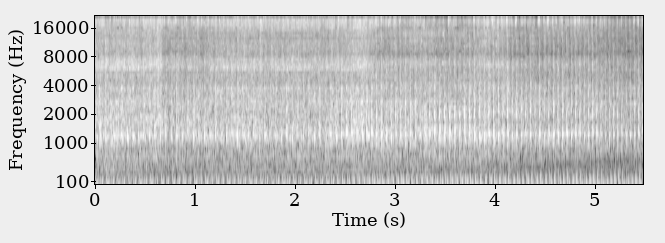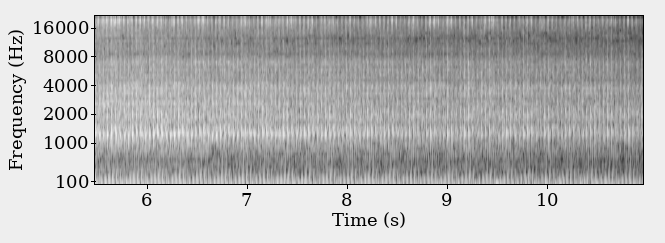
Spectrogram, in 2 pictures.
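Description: A walk-behind tractor's engine runs in second low gear while weeding potatoes, a loud, close, steady rattling drone with a hammering pulse that holds throughout.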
